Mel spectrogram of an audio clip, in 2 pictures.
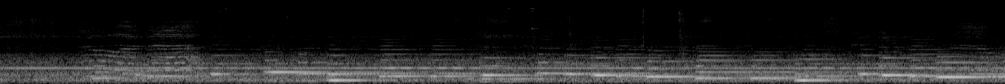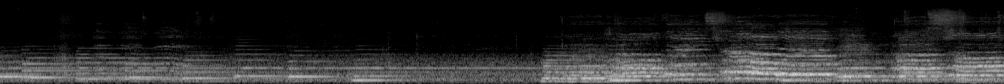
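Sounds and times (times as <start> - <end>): keyboard playing hymn tune: 0.0 - 20.0.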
